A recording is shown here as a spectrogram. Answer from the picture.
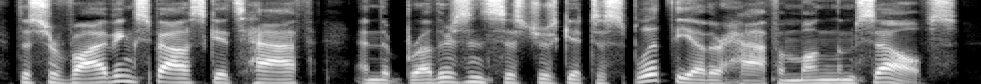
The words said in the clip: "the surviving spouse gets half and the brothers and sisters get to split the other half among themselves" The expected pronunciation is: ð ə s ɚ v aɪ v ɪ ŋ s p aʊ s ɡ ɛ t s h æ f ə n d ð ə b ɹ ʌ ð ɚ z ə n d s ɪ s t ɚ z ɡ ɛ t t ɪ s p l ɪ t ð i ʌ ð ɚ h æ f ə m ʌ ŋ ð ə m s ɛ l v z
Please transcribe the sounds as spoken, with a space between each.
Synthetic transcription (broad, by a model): ð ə s ɚ v aɪ v ɪ ŋ s p aʊ s ɡ ɛ t s h æ f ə n ð ə b ɹ ʌ ð ɚ z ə n s ɪ s t ɚ z ɡ ɛ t t ɪ s p l ɪ t ð i ʌ ð ɚ h æ f ə m ʌ ŋ ð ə m s ɛ l v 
